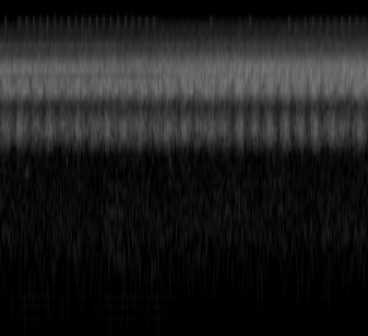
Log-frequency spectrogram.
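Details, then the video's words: Unrelenting high cicada drone with a fast regular flutter inside it, loud and even, with no pauses and no background sounds. "Scintillating Cicadas"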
